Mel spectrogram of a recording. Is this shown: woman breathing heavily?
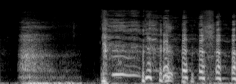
yes

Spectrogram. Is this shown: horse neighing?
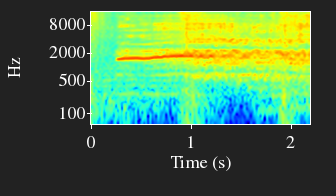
yes

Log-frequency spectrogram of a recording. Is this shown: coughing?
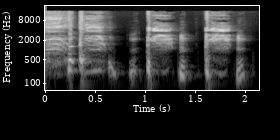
yes

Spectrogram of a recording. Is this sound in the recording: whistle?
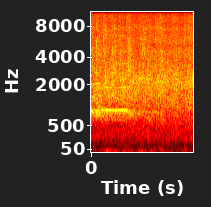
no

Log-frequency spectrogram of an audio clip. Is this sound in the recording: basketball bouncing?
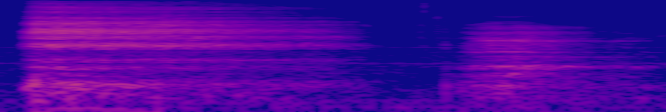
no

